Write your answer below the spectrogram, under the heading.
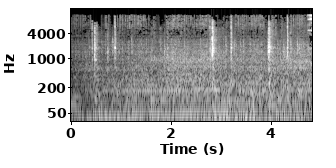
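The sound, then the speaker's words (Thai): A bicycle being pedalled, its freewheel ratchet giving a fast run of light clicks over a steady mechanical whir, with a few sharper, louder clicks standing out. “นี่ทำไมแกปั่นจักรยานช้าจังฮะเร่งความเร็วหน่อยได้ไหม”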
